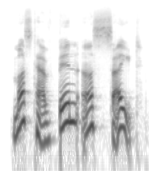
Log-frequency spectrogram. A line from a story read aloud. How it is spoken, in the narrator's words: Tia said softly and slowly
